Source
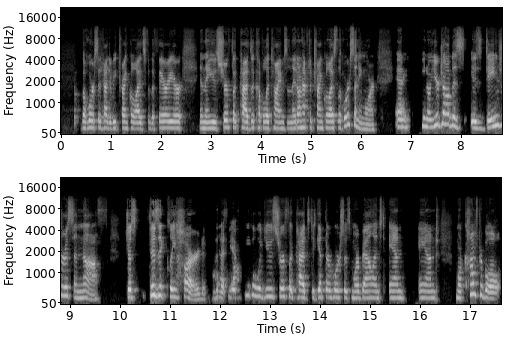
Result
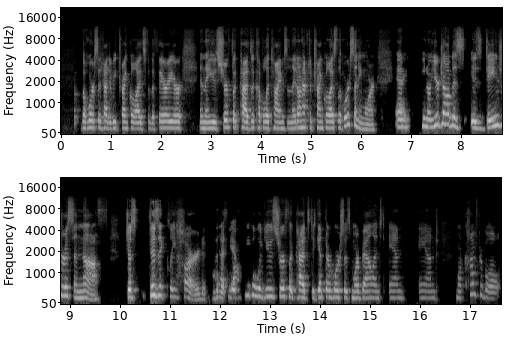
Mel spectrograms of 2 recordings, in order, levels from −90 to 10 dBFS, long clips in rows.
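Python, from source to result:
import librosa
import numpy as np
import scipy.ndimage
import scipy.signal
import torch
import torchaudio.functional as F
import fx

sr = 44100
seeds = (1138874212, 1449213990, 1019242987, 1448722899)

y = fx.gain(x, sr, db=fx.line((10.66, -5.5), (11.08, -16.0), (11.75, -6.5), (14.66, -6.5), (15.53, -19.0)))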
